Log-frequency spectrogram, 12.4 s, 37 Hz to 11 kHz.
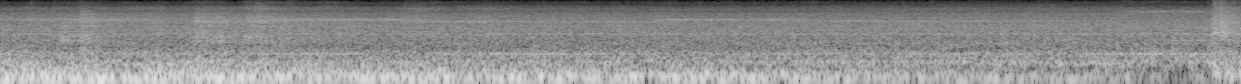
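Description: R160 subway car running on the tracks, heard from inside the car: a steady low rumble with a faint high whine, slowly getting quieter. One sharp clack comes near the end.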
